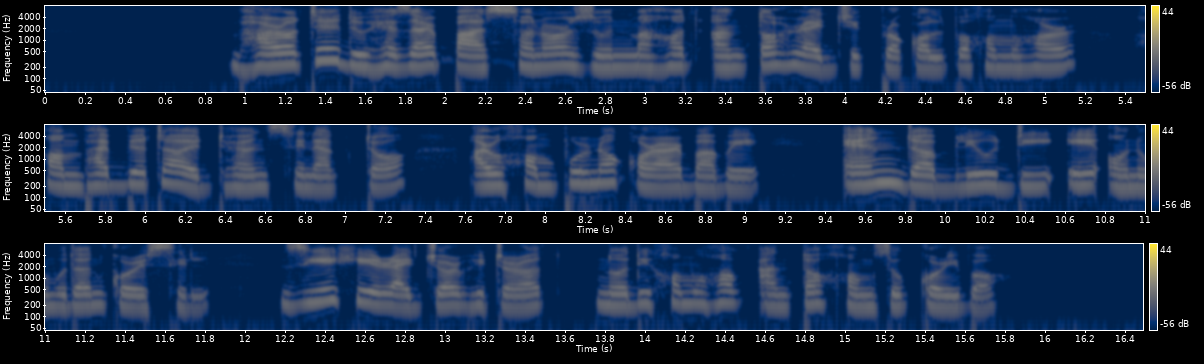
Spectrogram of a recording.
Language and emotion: Assamese, neutral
